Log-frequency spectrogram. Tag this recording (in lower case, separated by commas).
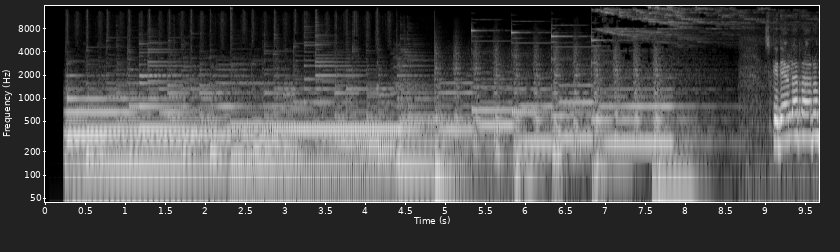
speech, music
